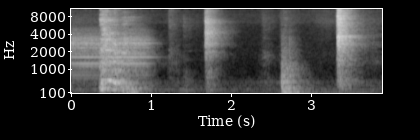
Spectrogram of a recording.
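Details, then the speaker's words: Electric guitar near LED lamps, microphone in front of the amplifier at high volume: buzzy hum swells and fades as the guitar moves, the pickups catching the lamps' electrical noise purely by induction. "Ele vai captar e vai amplificar esse ruído elétrico aqui. Ele tá só, entre aspas, só por indução."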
